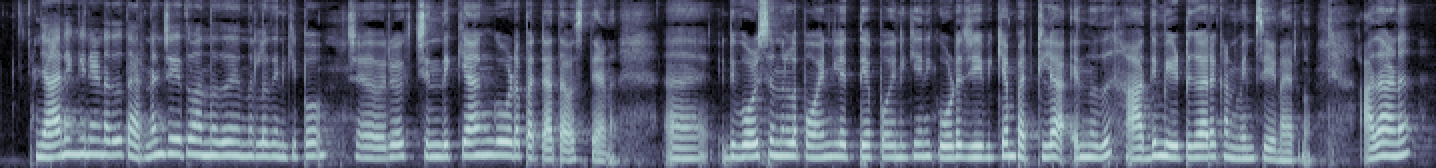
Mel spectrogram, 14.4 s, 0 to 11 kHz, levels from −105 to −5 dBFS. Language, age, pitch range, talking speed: Malayalam, 20-39, 210-250 Hz, 110 wpm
